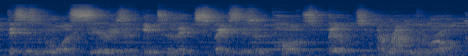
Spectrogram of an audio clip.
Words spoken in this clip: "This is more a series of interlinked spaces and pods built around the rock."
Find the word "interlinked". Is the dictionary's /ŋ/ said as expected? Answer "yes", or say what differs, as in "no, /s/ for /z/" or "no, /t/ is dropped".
no, /ŋ/ is dropped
